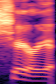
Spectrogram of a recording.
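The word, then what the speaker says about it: Cherie: The song Cherry Bomb was written with this in mind, but probably never would have happened if Cherry picked... Is it Sherry? It's Sherry. I keep calling her Cherry. It's Sherry. – It's Sherry, but it's spelled like Cherry.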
